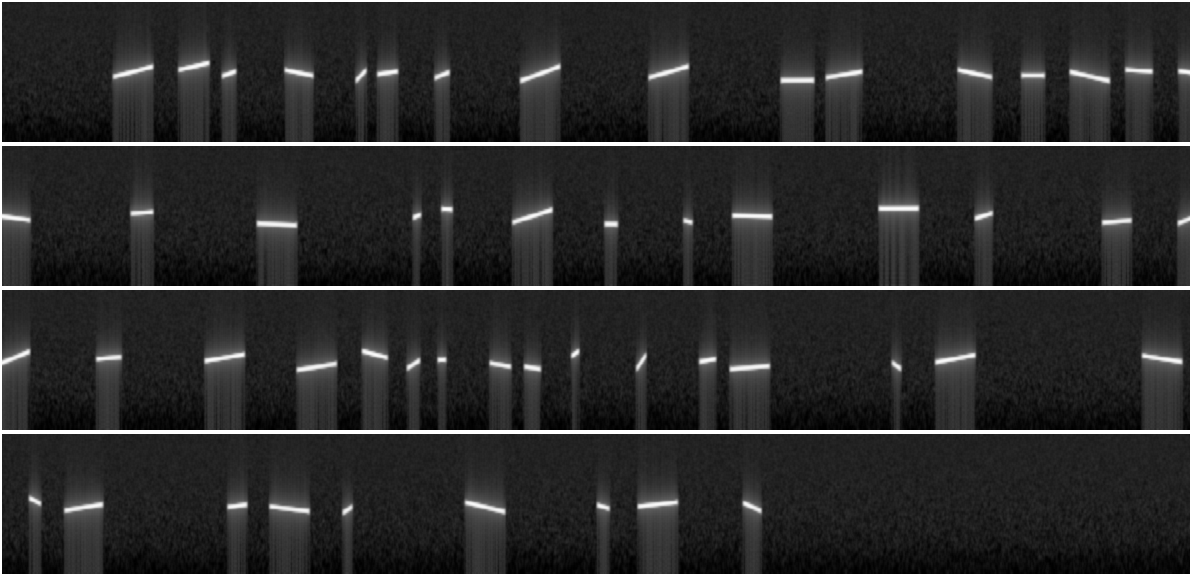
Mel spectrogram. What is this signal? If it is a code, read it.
Bird-like chirps. There is no code.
